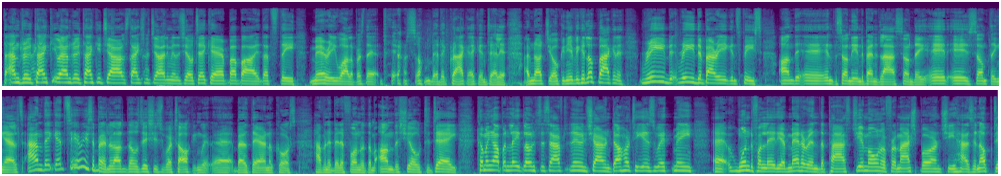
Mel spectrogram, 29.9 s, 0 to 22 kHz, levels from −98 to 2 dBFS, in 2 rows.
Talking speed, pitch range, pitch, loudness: 240 wpm, 125-175 Hz, 140 Hz, -17 LUFS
